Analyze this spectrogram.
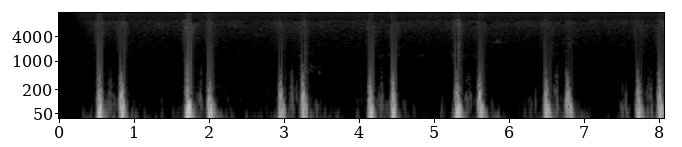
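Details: Steady, deep lub-dub heartbeats at about 58 beats a minute in a regular, normal rhythm, played as a heartbeat sound for a colicky baby.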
